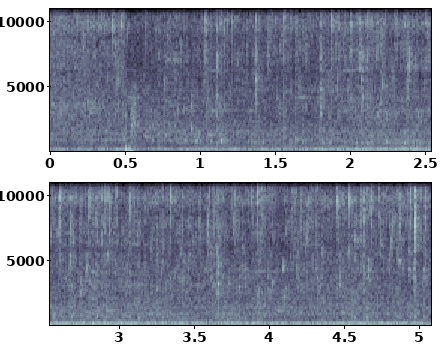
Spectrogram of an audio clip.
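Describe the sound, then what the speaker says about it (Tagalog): Water poured into a pan while cooking seafood pansit bihon, a Filipino rice noodle dish, making a steady, continuous rushing splash that holds at an even level for several seconds, close by with no talking. "So maglalagay na tayo ng tubig."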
